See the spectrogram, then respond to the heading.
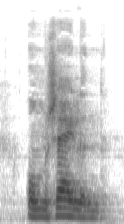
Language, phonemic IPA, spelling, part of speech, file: Dutch, /ɔmˈzɛi̯.lə(n)/, omzeilen, verb, Nl-omzeilen.ogg
- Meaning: to get around, bypass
